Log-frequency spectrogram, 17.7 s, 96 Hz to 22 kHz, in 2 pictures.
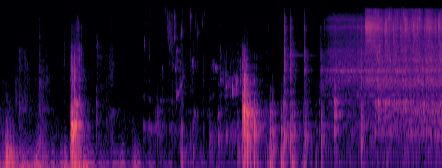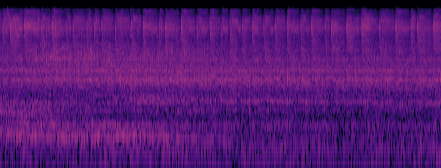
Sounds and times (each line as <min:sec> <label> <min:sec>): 0:06.4 sink running 0:17.6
